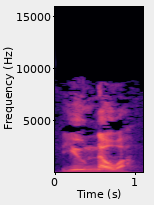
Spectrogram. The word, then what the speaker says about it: Eunoia: The Greek word sounds like this. Eunoia. Eunoia. I'm just pronounce it the way it's spelled, the way it reads out.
